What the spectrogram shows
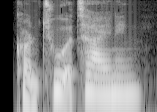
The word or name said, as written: konturtegning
